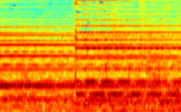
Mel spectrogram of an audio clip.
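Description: School chime with tubular-bell-like tones. A note struck just before keeps ringing, and a second note is struck about a second in and rings on.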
